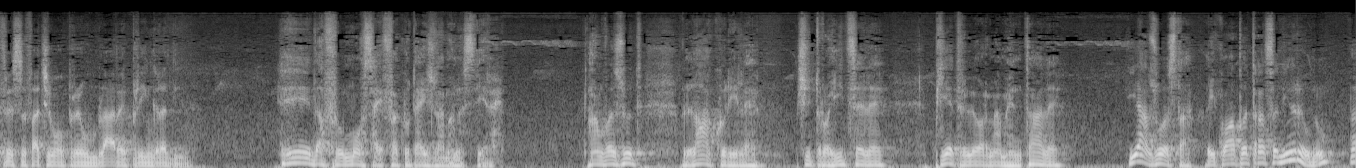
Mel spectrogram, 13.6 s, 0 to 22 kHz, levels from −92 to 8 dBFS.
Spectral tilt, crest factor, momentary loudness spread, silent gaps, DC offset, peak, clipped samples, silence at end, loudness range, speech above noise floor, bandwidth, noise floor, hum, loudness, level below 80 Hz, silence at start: -5.5 dB/octave; 12 dB; 8 LU; none; 0.1%; 0 dBFS; under 0.1%; 0 s; 2 LU; 25 dB; 16.5 kHz; -36 dBFS; none; -12 LUFS; -18 dBFS; 0 s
